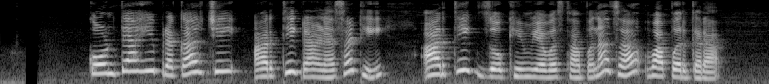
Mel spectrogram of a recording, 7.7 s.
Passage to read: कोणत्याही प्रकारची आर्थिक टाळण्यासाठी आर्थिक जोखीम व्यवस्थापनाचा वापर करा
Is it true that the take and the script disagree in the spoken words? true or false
false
